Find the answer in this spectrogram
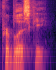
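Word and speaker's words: Przybylski: prbis no they don't they don't pronounce the Z's it's just prisy prisy P okay pisy take any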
